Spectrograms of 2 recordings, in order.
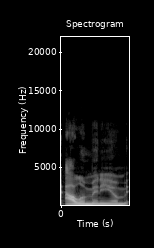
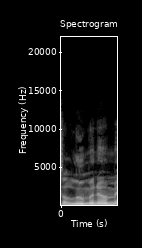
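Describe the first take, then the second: First: Aluminium as al-yoo-MIN-ee-um, five syllables; aluminium the British way, stress on MIN; British pronunciation. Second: Aluminum as a-LOO-mi-num, four syllables; aluminum the North American way, stress on LOO; American pronunciation. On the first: Explaining two words to listeners, aluminium said British style. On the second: Explaining two words to listeners, aluminum said American style. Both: Shown as a demonstration. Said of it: "The two different words for two different places".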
